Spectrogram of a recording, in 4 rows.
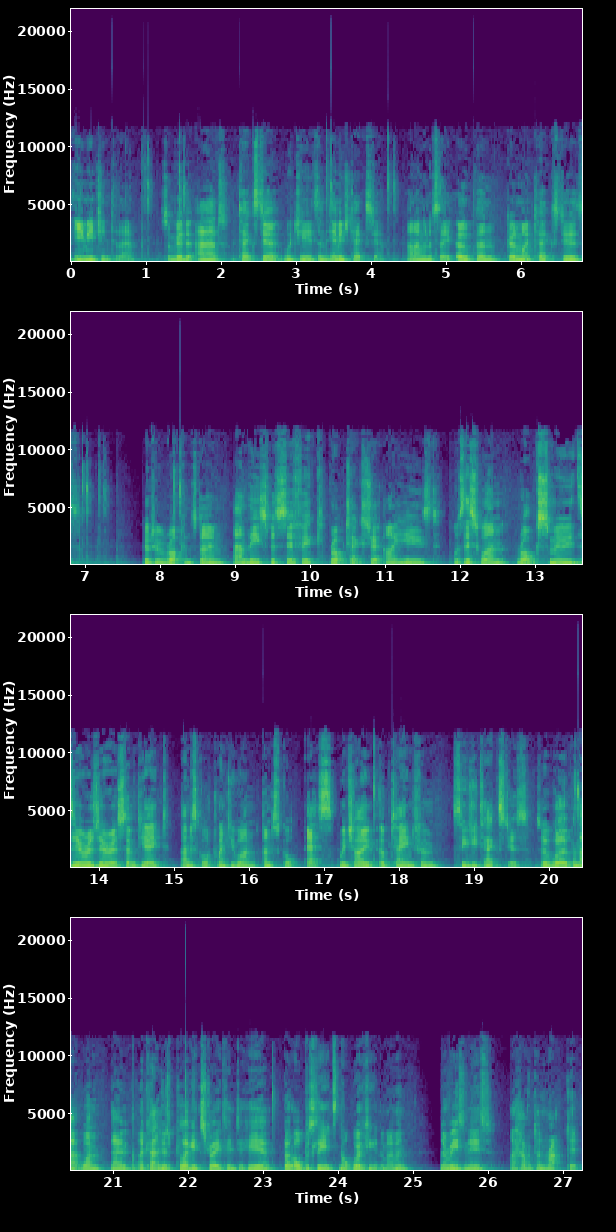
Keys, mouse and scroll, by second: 0.5-0.9 scroll down 1, 0.9 click, 1.0 scroll down 1, 1.1 click, 3.1 click, 4.4-4.8 scroll up 1, 4.8 click, 6.8 click, 8.0 click, 17.4 click, 20.1 click, 21.7 click.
